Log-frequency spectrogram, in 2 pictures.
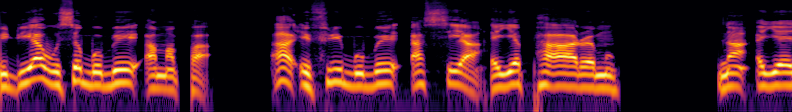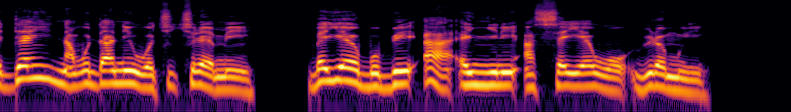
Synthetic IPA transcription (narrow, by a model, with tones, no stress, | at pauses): mɪ̃˨di˨˦a˦˨wʊ˨sɛ˦bo˨be˦a˨mã˨pʰa̰˨ | a˨ʔe˨fi˦ɾi˦bo˨be˦a˦sɪ˦a̰˨ɛ˨jɛ˦pʰaː˦ɾa˦mũ˦ | nã˨ʔɛ˨jɛ˨dɛ̃˦nːã˨wʊ˦da˦nɪ̃˦wɔ˨æ˨t͡ɕʰi˦t͡ɕʰi˦ɾɛ˨mɪ̃˨˦ | bɛ˦jɛ˦˨bo˨be˦ʔa˨æ˦ɲĩ˦nɪ̃˦ʔa˨sɛ˦jɛ˦wɔ˨ɥi˦ɾæ˦mũ˨jḭ˦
